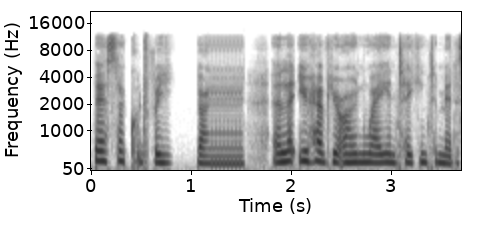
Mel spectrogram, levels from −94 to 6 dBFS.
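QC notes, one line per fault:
0.41–0.75 s, repeated packet loss (robotic sound): about five short holes, none longer than 20 ms, each patched by stretching the preceding sound, so roughly 29% of the stretch is synthetic fill. Speech turns choppy. The spectrogram shows frozen, smeared harmonics broken by thin vertical gaps.
0.75–1.07 s, long network dropout: the sound smears into a buzzy continuation of the last moment that fades out, followed by about 10 ms of near silence. About 0.3 s of speech never returns, likely from missing network audio. The waveform shows a decaying envelope and a flat gap.
1.20–1.52 s, system hang loop: one 40 ms slice of audio repeats exactly eight times, producing a rough 25 Hz buzzing stutter in place of roughly 0.3 s of real speech. The waveform shows identical repeating blocks, and the spectrogram shows vertical stripes at a regular 40 ms spacing.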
